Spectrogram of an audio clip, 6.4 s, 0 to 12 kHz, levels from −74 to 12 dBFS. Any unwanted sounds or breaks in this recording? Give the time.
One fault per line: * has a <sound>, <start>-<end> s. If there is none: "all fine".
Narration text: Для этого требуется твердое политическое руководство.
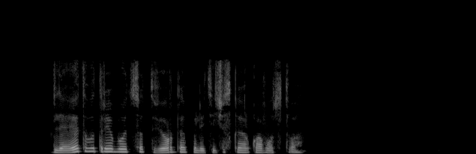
all fine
